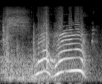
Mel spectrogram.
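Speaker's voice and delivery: high whoop; cheering. Real, not acted. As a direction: let out a happy whoop. Cheering on the bumps.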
